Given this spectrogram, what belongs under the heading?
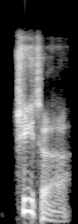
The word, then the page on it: cheetah: British English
